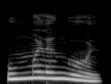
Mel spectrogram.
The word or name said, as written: ಉಮ್ಮಳಂಗೊಳ್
